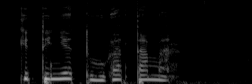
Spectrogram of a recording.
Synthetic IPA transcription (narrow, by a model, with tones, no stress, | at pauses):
ki˦ti˦ɲe˦t̪u˨ka˦t̪a˦ma˨n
